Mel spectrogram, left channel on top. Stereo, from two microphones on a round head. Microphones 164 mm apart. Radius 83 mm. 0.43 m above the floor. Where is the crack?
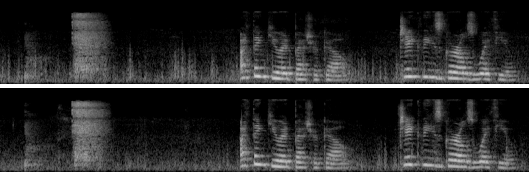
35° right (ahead or behind), 1.7 m.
